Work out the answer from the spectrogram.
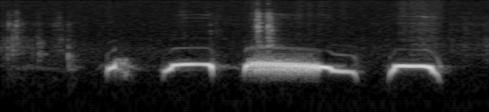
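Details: Decoy spotted dove cooing to stimulate wild doves to call, a calling style with one end note: a short soft note, then low hollow level coos and a long buzzy coo that drops at its close, followed by one more clear coo.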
